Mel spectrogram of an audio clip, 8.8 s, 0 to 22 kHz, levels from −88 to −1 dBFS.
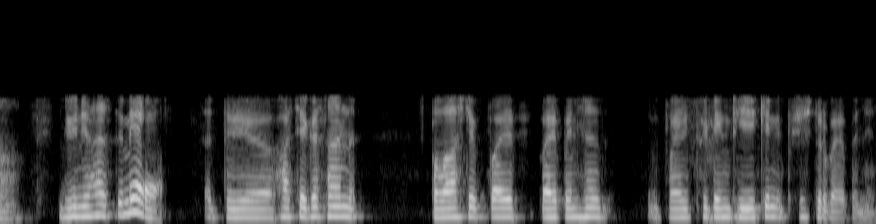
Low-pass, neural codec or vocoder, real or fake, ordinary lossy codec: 3.6 kHz; codec, 16 kHz, 4 kbps, FunCodec, trained on Chinese and English, 50 frames a second; fake; none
